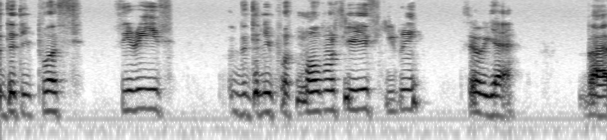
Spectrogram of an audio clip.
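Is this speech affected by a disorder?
Yes: cerebral palsy.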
